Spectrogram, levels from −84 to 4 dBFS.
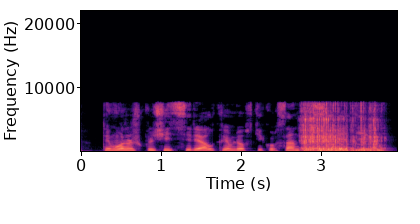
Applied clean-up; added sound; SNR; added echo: classical method log-MMSE.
